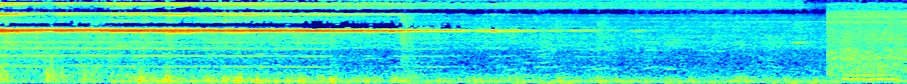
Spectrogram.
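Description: Madurai Express train pulling into Kottarakkara station, a loud continuous rumble of rolling carriages with sustained high wheel squeal and rail screech, easing toward the end.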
